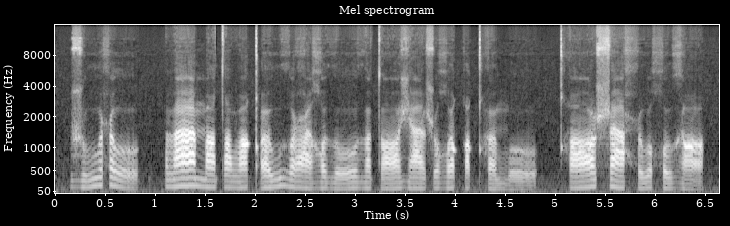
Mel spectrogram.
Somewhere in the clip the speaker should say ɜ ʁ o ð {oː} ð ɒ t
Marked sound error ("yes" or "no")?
no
